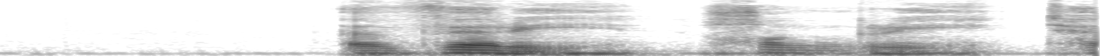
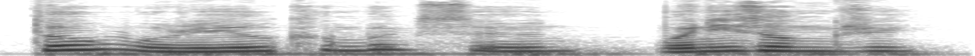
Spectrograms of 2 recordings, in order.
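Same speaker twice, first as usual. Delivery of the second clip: put-on high, louder old man; old man comforting; 8 semitones higher, 5 dB louder than usual. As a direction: soothe her in a high old voice.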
